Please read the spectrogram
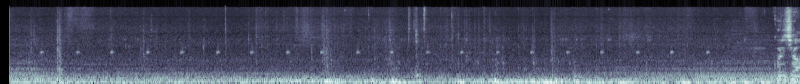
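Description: Car cabin noise while driving: a steady low road and engine rumble, with a turn-signal indicator ticking about three times a second that stops about seven seconds in.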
